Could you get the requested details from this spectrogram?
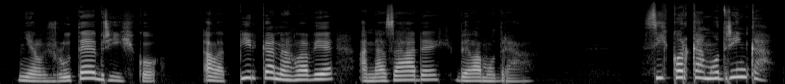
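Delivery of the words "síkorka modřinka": important-sounding whisper, much higher pitch. A girl names the bird at the feeder, whispering importantly. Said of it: "zašeptala Edinka důležitě".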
